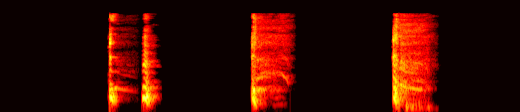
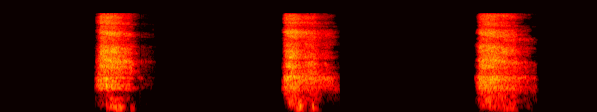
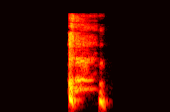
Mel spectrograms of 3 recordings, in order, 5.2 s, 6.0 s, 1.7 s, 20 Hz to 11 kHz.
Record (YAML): three_cough_length: 5.2 s
three_cough_amplitude: 27987
three_cough_signal_mean_std_ratio: 0.22
exhalation_length: 6.0 s
exhalation_amplitude: 6965
exhalation_signal_mean_std_ratio: 0.35
cough_length: 1.7 s
cough_amplitude: 19717
cough_signal_mean_std_ratio: 0.28
survey_phase: beta (2021-08-13 to 2022-03-07)
age: 45-64
gender: Female
wearing_mask: 'No'
symptom_none: true
smoker_status: Ex-smoker
respiratory_condition_asthma: false
respiratory_condition_other: false
recruitment_source: REACT
submission_delay: 2 days
covid_test_result: Negative
covid_test_method: RT-qPCR
influenza_a_test_result: Unknown/Void
influenza_b_test_result: Unknown/Void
